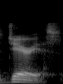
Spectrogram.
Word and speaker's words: Jairus: As I was reading it, I pronounced his name Jairus, but you might know it as Jarius. I don't know exactly why. It looks like it should be pronounced Jairus, but I've always heard it as Jarius. So if you call him Jarius, if you call him Jairus, I don't think that's too much of an issue.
